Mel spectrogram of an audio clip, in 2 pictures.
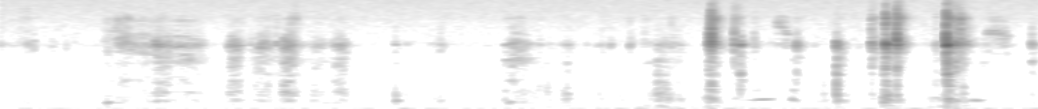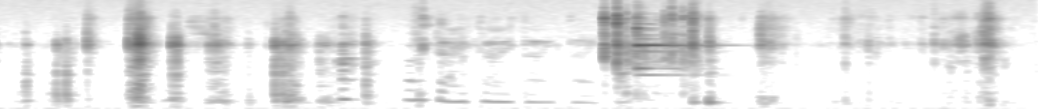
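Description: A new toy's package is worked at with many faint scratching, crinkling and tearing sounds in irregular bursts, growing busier toward the end.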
